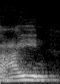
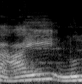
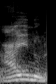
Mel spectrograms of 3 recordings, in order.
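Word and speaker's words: عين: আইন, এখানে আইন ইয়া জবর আই, হরফের নাম যেটা আই, নুন দুই পেশ নুন, আই নুন, আই এ এখানে টান দিতে হবে। অন্যভাবে টান দিলে ভুল হবে। আপনি যদি আইন এভাবে বলেন তাহলে ভুল হবে।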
